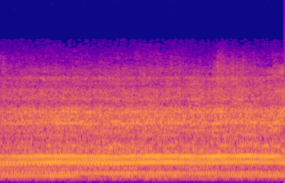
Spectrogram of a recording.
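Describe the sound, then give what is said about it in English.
Engine drone of an excursion boat, used as a radio play effect: a steady, even hum with a constant low tone that holds at the same level throughout, with no talk over it. “Gee, it's nice riding out on the boat, ain't it, Grandpa? I never said there was anything wrong with the boat. The boat's all right.”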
